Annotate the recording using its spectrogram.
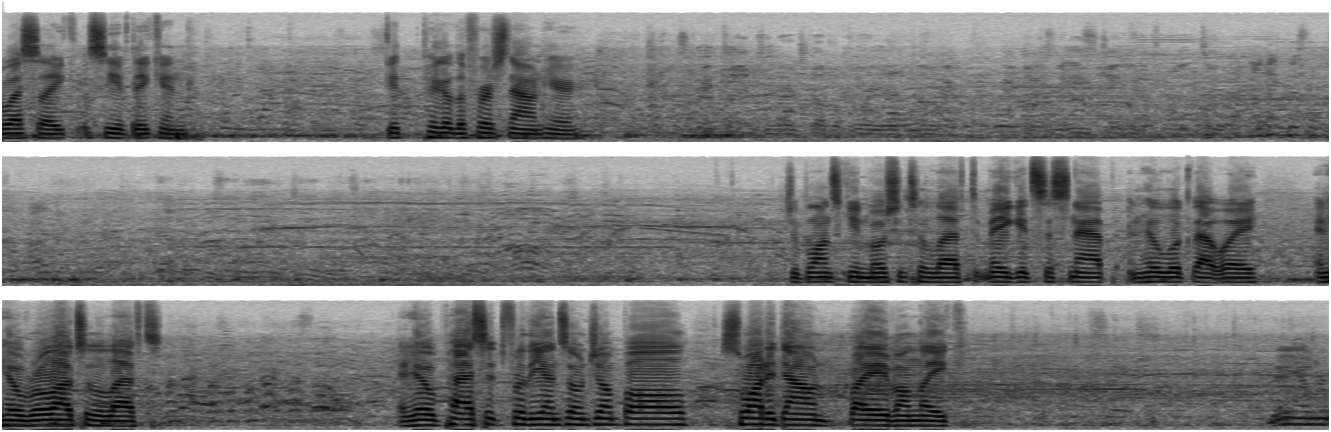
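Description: A crowd murmurs and cheers in an open-air stadium.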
